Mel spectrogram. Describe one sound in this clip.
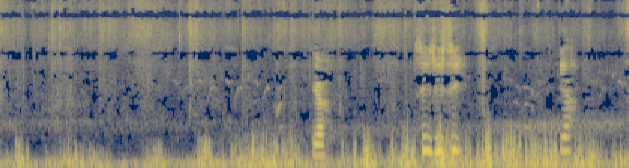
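Footsteps rustle and thud on dry grass close by.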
